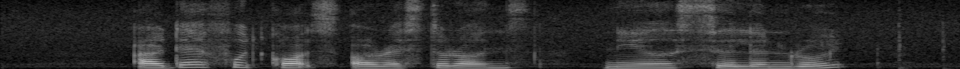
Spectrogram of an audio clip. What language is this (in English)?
English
